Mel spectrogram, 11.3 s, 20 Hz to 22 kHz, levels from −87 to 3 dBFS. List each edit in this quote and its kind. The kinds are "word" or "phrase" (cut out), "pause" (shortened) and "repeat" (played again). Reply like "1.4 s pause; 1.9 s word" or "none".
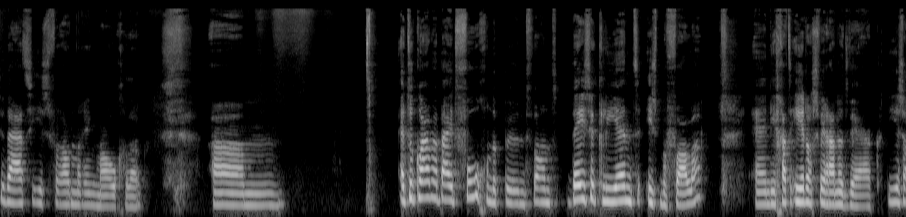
none

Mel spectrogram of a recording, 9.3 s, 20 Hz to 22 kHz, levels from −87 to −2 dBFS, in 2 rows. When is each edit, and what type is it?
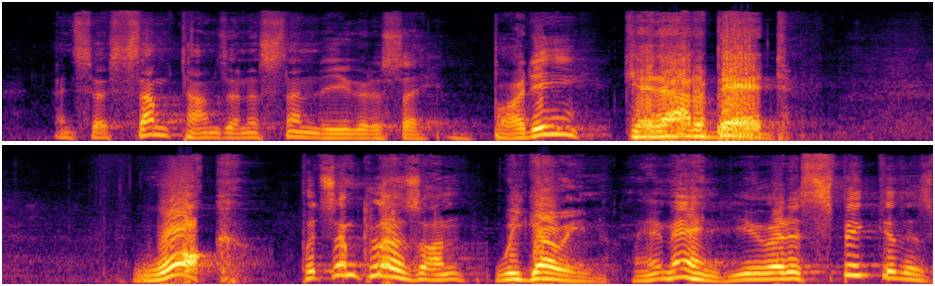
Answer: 3.0 s pause; 6.0 s pause; 7.1 s pause; 7.7 s pause

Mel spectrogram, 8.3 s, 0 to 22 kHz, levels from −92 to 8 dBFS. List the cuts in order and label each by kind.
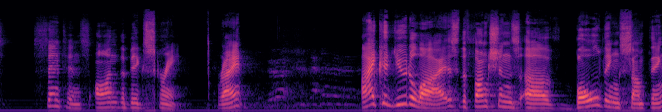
none

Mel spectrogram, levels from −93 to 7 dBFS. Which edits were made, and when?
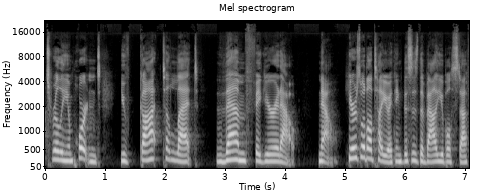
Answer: none

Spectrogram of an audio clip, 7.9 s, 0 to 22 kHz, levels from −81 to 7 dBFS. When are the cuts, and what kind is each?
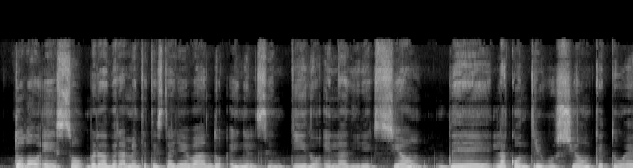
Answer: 5.4 s pause

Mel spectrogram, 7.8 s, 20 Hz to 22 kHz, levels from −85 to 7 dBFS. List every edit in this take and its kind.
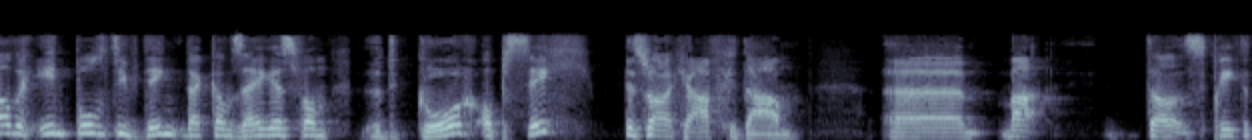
2.2 s pause; 3.8 s pause

